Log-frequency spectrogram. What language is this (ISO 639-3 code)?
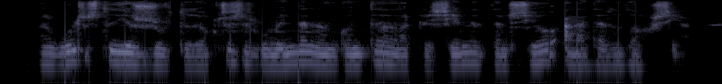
cat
